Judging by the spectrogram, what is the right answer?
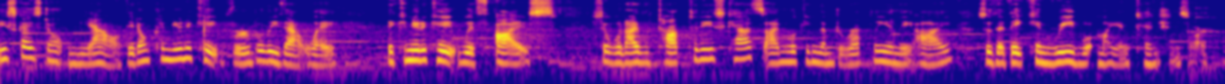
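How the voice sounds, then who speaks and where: Music plays in the background as a woman speaks at a moderate pace in a medium pitch. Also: ordinary pitch variation. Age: 70s. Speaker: animal sanctuary volunteer, retired educator. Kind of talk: documentary interview.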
